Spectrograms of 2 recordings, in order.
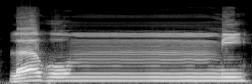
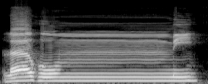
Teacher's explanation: mim yang pertama dimasukkan kepada mim kedua dan ditahan gunnahnya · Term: idgham mimi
